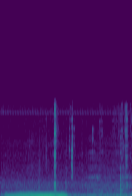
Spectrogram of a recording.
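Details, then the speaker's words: Single low rumbling snore, about one second, from a pet snoring in the background, followed by quiet room noise and small clicks; snoring. "vous entendez ronfler derrière, hein, ça faisait longtemps."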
